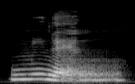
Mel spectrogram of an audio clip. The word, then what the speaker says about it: meaning: The n and m link together. N rather than been meaning with a pause of any kind, the M actually is produced after and somewhat during the N. The EA is produced as an E sound. Me. The ing will have that lower vowel e meaning.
